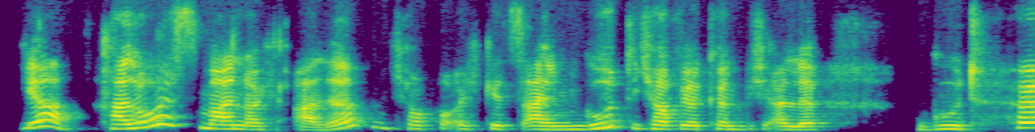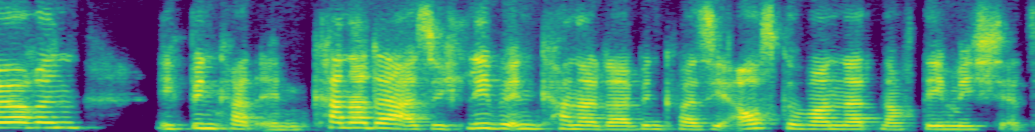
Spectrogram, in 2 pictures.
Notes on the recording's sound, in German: auf Basis eines aufgezeichneten live Zoom Call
